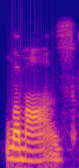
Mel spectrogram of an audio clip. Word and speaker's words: Lamaze: you learn about childbirth I guess it is named after someone so it is pronounced Lamaze let's see I have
